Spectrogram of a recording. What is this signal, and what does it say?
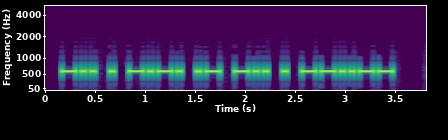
Morse code, heard as a keyed tone, about 25 wpm, 600 Hz. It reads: DECADE,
